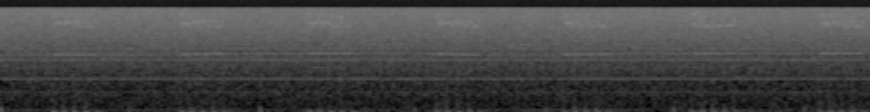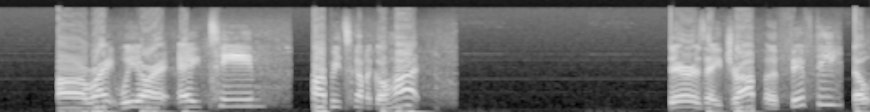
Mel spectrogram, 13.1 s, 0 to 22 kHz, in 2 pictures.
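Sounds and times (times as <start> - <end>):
thin steady tone: 0.0 - 13.0.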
